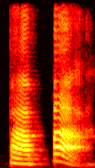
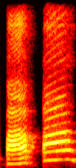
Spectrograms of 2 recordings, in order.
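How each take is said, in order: First: The stress is on the last syllable. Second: The stress is on the first syllable. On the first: It means father. The speaker calls it right. "You have to put the accent on the end" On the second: It means potato. The speaker calls it wrong. "papa without an accent, if you put the emphasis here, it actually means potato"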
